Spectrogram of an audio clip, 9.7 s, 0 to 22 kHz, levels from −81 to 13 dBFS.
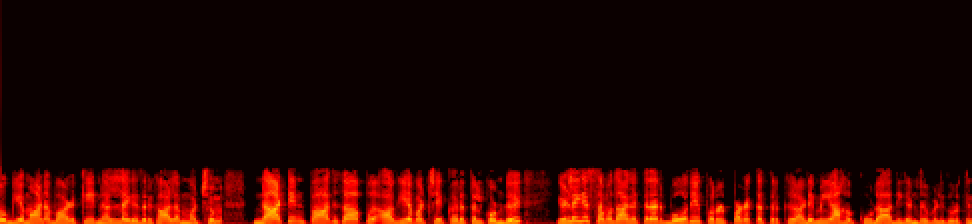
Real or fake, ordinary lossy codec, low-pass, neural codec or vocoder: real; none; 5.4 kHz; none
